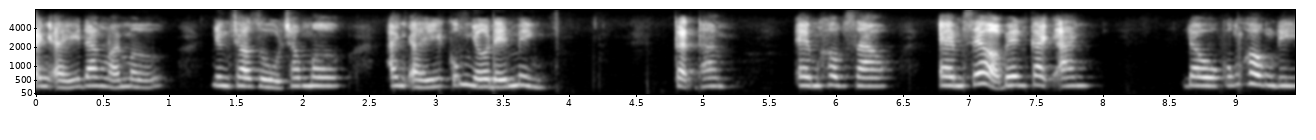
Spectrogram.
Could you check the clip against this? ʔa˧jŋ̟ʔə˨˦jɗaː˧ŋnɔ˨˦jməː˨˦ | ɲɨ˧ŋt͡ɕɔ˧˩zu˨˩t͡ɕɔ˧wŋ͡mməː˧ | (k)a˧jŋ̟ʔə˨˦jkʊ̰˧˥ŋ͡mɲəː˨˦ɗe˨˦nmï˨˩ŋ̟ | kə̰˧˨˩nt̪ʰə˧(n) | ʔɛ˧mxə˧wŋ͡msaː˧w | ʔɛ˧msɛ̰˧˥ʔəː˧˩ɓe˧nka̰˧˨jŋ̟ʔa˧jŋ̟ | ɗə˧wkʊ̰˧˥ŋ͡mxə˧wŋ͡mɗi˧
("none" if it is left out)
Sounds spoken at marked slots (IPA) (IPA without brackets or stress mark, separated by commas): ʔ, m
